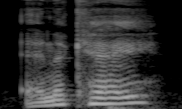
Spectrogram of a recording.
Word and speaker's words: NUK: case and how much is that wow you Nook guys are really running a racket what's that it's pronounced Anna k what the just by the ones you see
